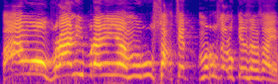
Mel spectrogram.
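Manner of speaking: high, very loud outraged shouting; furious. Acted. House owner confronting painter over ruined painting, furious. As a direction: explode at the culprit in acted rage. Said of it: "orang yang punya rumah ini marah besar".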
